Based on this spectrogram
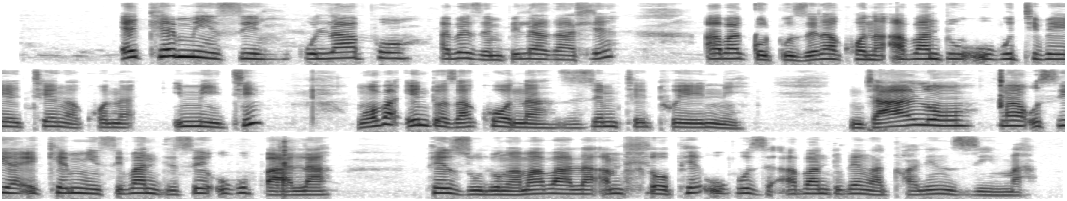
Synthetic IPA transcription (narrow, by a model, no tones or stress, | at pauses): ɛkʰemisiɣulapʰɔ | aβɛzempʼilaɣaɬɛ | aβaɡ͡ǃʱuɡ͡ǃʱuzɛlakʰɔna̰ʔa̰βantʼuuɣutʰiβɛjɛtʰɛŋakʰɔna | imitʰi | ŋɔβaʔintʼɔzakʰɔnazisem̩tʰɛtʰweːni | nd͡ʒʱalɔŋ͡ǁaʔusijaʔɛ̰kʰemisiβandʱisɛʔuɣub̥ʱala | pʰezuluŋamaβalaʔa̰m̩ɬɔpʰɛʔuɣuzɛaβantʼuβɛŋatʰwalind͡zʱiːma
